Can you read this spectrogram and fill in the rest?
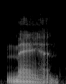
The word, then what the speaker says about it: Mahon: He had a Roman nose, a snow-white long beard, and his name was Mahon, but he insisted that he should be pronounced Man.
